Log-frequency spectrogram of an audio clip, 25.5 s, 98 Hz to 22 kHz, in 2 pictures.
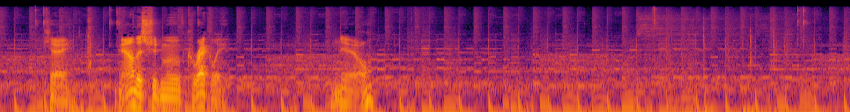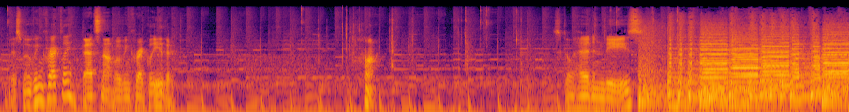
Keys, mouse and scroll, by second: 0.6 right click, 1.2 ctrl+Tab, 1.8 right click, 3.0-9.9 drag, 11.2 ctrl+z, 12.1 right click, 12.9-17.4 drag, 18.2 ctrl+z, 19.6 ctrl+Tab, 20.0 right click, 20.5 Tab, 21.9 shift+right click, 23.6 ctrl+l.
